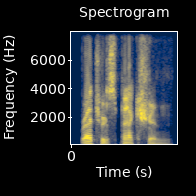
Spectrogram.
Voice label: "retrospection", American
